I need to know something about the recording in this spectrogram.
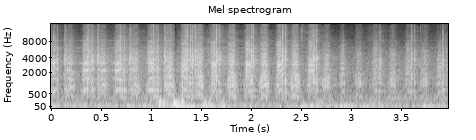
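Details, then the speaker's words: Budget 1.8T engine swap into an E36 on a start attempt, cranking steadily at about three beats a second without firing; cam sensor reads correctly but the crank sensor gives no signal, later found unplugged, so it cranks but won't start. "But we need the crank sensor to work. The crank sensor is not."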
